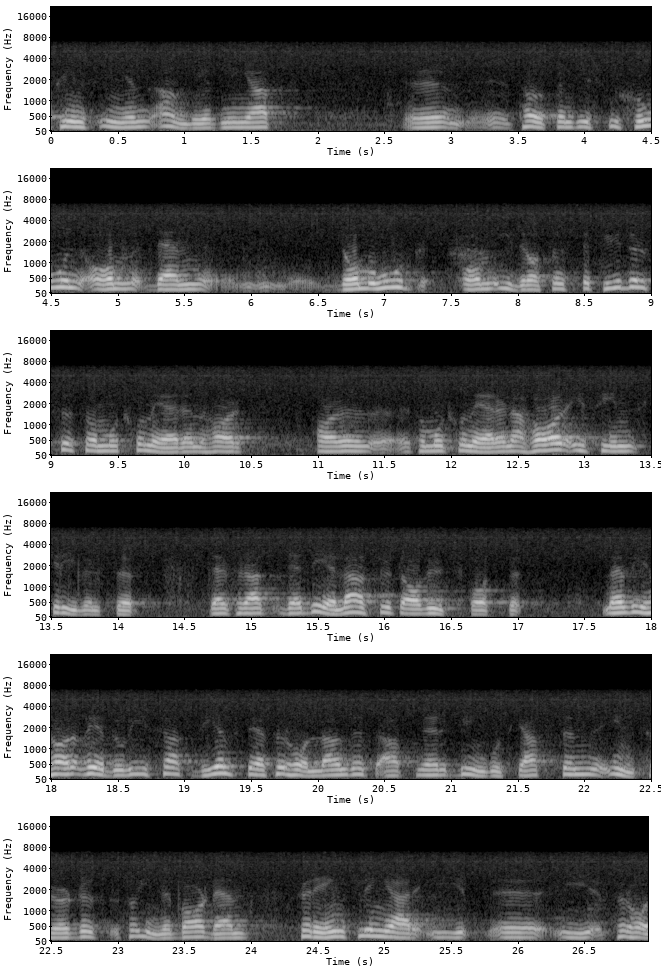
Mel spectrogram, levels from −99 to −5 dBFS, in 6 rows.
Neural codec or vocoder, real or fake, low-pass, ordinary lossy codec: none; real; 7.2 kHz; Opus, 24 kbps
